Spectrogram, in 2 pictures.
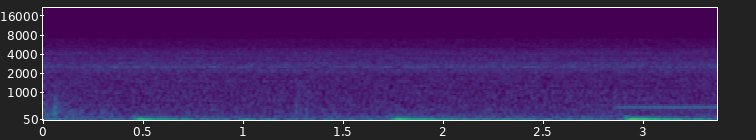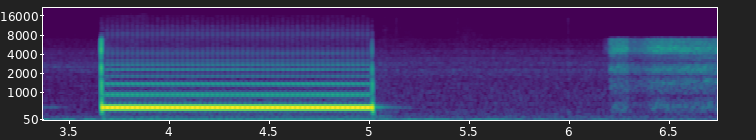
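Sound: telephone dial tone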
